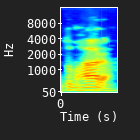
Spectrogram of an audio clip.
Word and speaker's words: تمہارا: بولا جا رہا ہے، لیکن تمہارا ہمارے ہاں اردو میں میم ہے، تمہارا یوں اس کو پڑھا جاتا ہے اور یہ اس کا تلفظ صحیح ہے۔ اسی طرح یہ تمہاری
